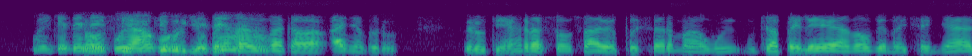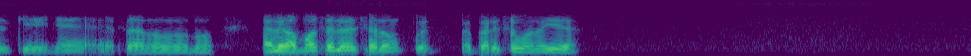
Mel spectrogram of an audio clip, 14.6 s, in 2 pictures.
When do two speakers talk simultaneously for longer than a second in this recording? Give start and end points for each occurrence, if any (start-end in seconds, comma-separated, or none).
0.6-2.1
